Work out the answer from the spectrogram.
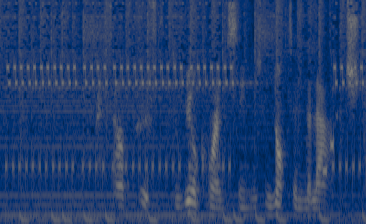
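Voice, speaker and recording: A man streaming a game, reading the hero's lines in a measured, formal, composed way. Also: mid-range voice, steady tone. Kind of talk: dramatic reading of game dialogue. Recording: game music behind voice.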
